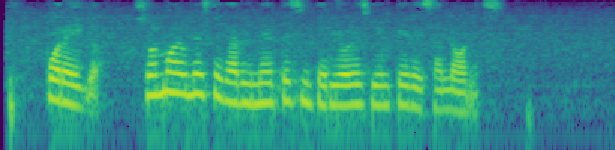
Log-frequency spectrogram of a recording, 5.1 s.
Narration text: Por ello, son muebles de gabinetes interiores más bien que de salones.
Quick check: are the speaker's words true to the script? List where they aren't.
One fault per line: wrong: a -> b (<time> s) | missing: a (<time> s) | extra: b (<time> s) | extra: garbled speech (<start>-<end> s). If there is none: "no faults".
missing: más (3.1 s)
